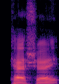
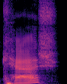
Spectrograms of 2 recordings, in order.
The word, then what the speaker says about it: cache: Cache? It's just cash? It's just cash? It's not cache? Oh, thank God. Now I can axe one more vaguely French pronunciation for my lexicon.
